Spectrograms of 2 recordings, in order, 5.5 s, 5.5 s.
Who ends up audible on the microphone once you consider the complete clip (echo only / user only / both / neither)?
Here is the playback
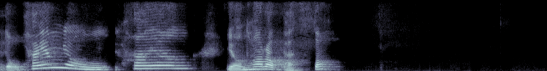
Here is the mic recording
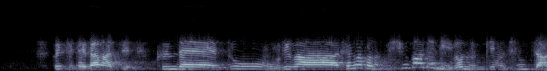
user only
